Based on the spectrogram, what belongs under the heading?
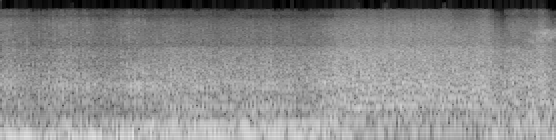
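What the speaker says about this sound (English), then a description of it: "Both trucks throttle down, just giving it everything a truck's got." Two monster trucks blast off the starting line at full throttle, engines howling loud and close, steady harmonic drones that rise in pitch and then smear into a broad roar.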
